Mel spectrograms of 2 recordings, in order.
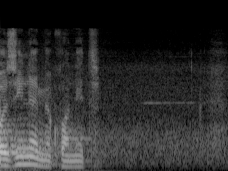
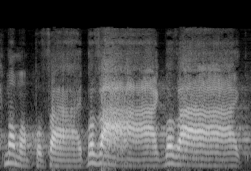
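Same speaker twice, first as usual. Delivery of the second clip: mock tantrum, louder, chanted; child tantrum; 3 semitones lower, 4 dB louder, much slower than usual. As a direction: imitate a kid stamping and chanting for a treat.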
